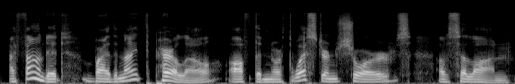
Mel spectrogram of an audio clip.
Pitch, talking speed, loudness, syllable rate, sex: 140 Hz, 150 wpm, -20 LUFS, 4.2 syllables/s, male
